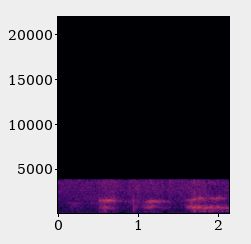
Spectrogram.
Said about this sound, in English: I can hear him breathing.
